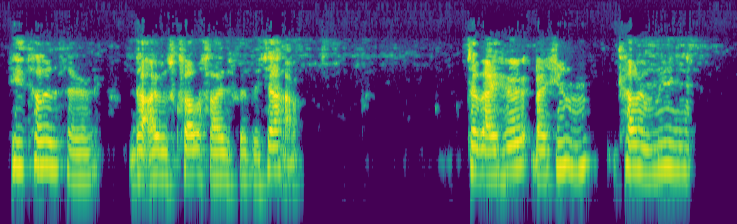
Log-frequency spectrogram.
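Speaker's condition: Dystonia; encephalitis at 4, secondary dystonia, almost no hand, arm use, left-side brain surgery at 17; progressive, losing muscle control, severe hearing loss, hearing aids, lip reading, types with mouth; slight speech impediment

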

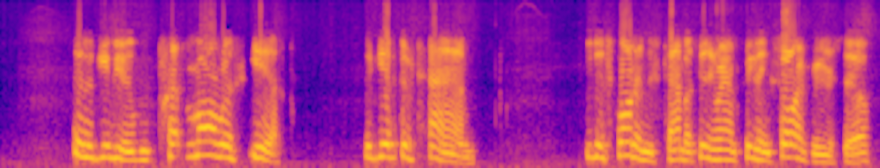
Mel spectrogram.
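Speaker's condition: Parkinson's disease; about 20 years since diagnosis, on levodopa

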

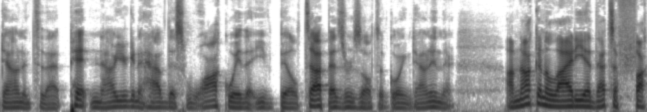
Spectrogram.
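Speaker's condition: No condition

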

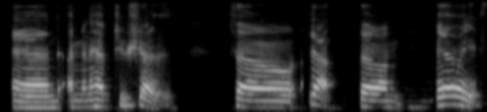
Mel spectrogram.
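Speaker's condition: Profound hearing loss, congenital, high-frequency

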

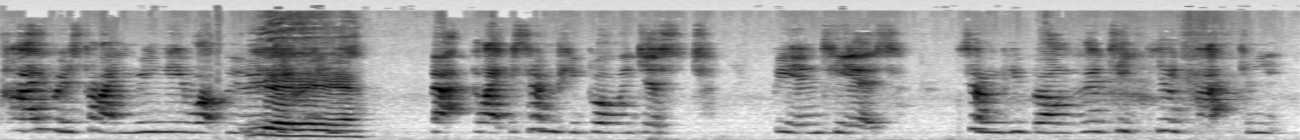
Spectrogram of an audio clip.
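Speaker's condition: Cerebral palsy

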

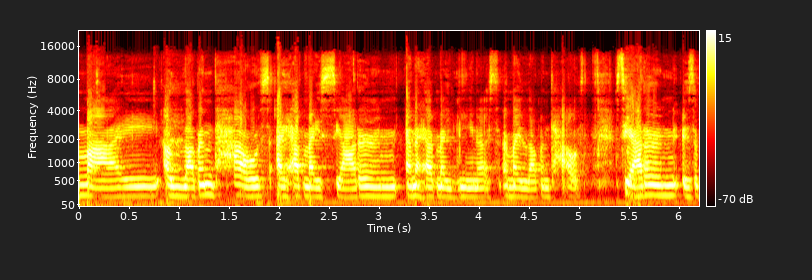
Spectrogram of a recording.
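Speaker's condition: Hearing impairment; bilateral cochlear implants

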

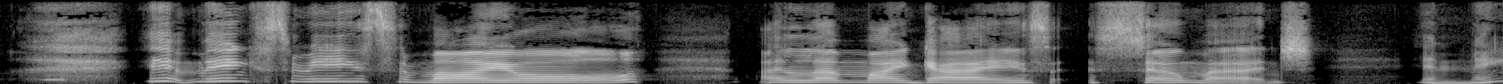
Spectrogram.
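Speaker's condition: ALS; ALS diagnosed at age 37, terminal, no cure

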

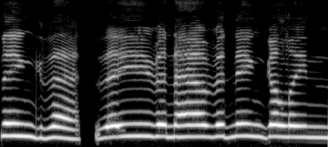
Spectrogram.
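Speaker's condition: Parkinson's disease; young onset

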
